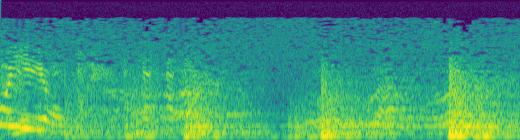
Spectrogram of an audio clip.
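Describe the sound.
A military man walking up a line bangs a drum in a slow, steady beat, about four heavy thumps roughly a second apart, with indistinct voices and chatter murmuring in the background.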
